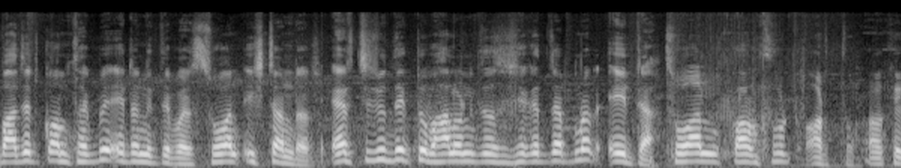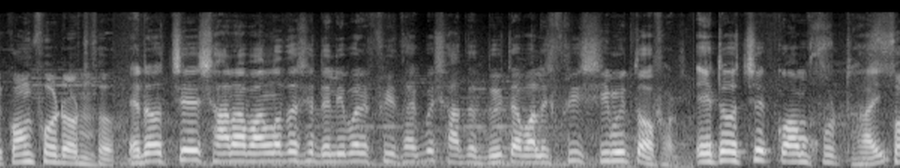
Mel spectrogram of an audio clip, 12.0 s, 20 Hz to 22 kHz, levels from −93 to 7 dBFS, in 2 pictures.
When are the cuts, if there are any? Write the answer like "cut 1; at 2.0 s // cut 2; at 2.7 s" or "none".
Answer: cut 1; at 2.2 s // cut 2; at 4.4 s // cut 3; at 6.8 s // cut 4; at 10.6 s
